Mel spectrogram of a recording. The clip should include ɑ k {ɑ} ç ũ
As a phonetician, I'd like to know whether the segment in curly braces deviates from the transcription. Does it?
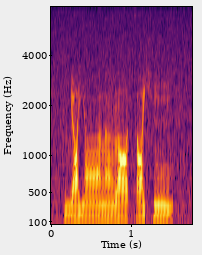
no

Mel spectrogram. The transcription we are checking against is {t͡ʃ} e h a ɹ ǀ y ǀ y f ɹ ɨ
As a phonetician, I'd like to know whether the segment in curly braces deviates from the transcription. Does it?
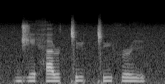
yes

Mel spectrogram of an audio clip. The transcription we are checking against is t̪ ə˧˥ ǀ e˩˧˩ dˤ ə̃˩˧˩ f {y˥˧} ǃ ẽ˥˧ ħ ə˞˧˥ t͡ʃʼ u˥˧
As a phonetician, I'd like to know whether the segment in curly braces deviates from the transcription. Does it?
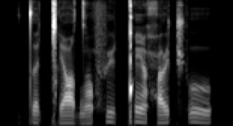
no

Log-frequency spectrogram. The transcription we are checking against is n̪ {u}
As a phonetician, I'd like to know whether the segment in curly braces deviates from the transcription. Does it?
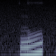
no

